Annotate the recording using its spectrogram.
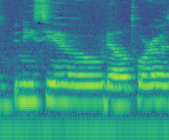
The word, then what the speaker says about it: Benicio del Toro: And it was the year that the Wolfman was Benicio del Toro, is that how you say it? – Mm-hmm.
